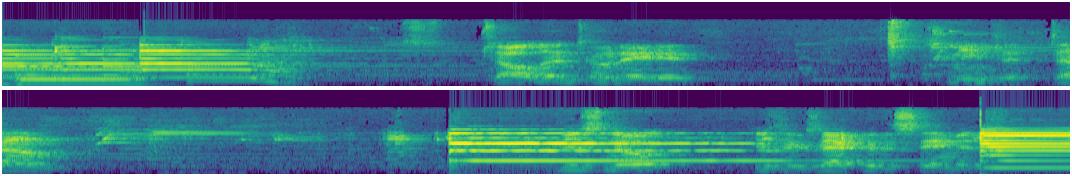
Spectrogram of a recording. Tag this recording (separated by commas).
Musical instrument, Guitar, Electric guitar, Plucked string instrument, Speech, Music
